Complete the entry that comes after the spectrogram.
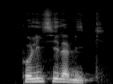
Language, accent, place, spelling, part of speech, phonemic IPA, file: French, France, Lyon, polysyllabique, adjective, /pɔ.li.si.la.bik/, LL-Q150 (fra)-polysyllabique.wav
- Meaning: polysyllabic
